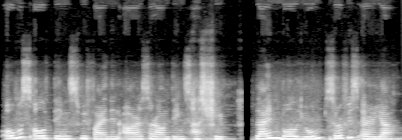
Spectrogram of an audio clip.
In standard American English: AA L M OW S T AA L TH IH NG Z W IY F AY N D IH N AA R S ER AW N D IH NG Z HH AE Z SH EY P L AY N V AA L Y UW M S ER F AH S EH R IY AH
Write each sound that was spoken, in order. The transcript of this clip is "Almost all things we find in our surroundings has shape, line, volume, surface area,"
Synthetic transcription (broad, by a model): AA L M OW S T AA L T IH NG S W IY F AY N D IH N AA R S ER AW N D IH NG S HH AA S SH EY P L AY N B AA L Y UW M S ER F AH S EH R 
